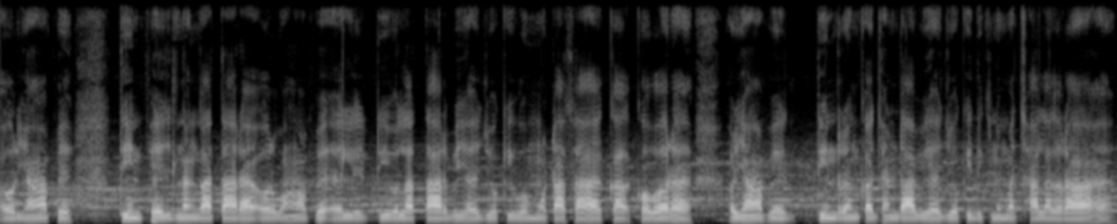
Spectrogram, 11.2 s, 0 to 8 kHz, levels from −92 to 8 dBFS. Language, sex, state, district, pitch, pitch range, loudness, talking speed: Maithili, male, Bihar, Supaul, 110 Hz, 110-115 Hz, -20 LUFS, 210 wpm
